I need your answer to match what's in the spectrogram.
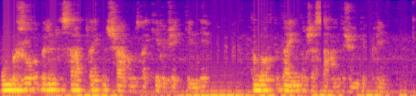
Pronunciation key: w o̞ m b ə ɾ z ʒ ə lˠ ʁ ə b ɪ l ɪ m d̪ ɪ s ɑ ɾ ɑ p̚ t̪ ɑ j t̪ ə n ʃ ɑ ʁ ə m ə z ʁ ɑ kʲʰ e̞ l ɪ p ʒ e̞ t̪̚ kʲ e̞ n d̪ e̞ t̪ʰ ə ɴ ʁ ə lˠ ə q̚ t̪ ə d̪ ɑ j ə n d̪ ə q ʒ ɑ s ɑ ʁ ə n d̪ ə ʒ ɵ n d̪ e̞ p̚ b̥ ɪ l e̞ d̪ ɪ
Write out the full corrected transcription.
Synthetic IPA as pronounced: w o̞ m b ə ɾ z ʒ ə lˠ ʁ ə b ɪ l ɪ m d̪ ɪ s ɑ ɾ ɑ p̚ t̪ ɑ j t̪ ə n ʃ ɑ ʁ ə m ə z ʁ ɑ kʲʰ e̞ l ɪ p ʒ e̞ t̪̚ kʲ e̞ n d̪ e̞ t̪ʰ ə ɴ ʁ ə lˠ ə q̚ t̪ ə d̪ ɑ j ə n d̪ ə q ʒ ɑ s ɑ ʁ ɑ n d̪ ə ʒ ɵ n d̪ e̞ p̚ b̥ ɪ l e̞ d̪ ɪ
